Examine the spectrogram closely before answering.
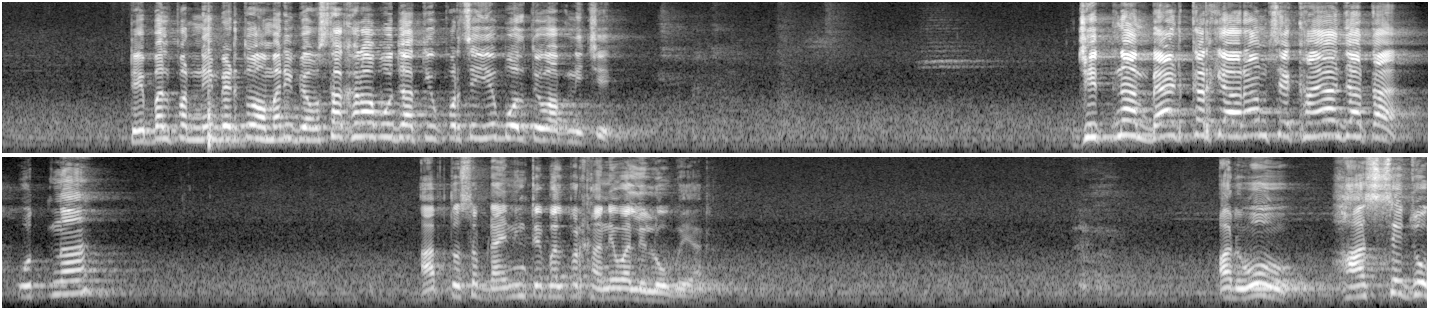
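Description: An elderly man speaks calmly and deliberately, close to a microphone, with long pauses.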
